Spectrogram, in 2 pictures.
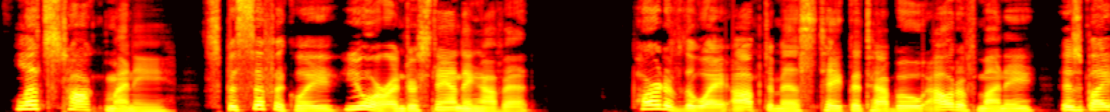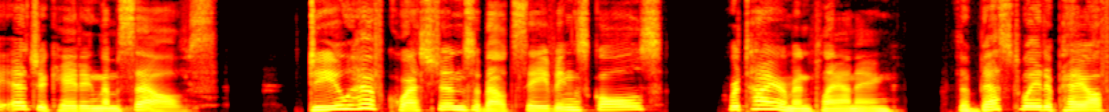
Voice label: english american corporate videos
